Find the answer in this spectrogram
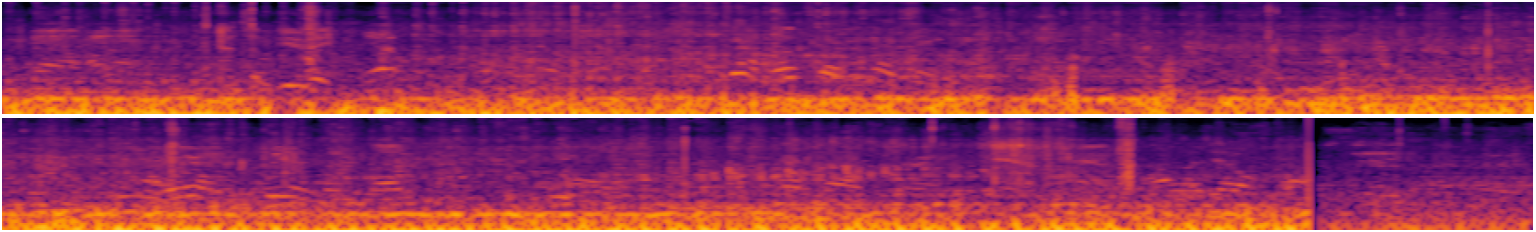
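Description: A car engine running steadily at idle, a deep, even rumble that cuts off suddenly at the end.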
